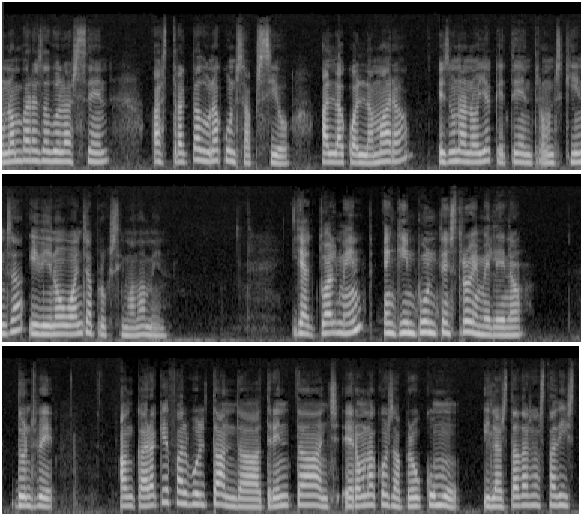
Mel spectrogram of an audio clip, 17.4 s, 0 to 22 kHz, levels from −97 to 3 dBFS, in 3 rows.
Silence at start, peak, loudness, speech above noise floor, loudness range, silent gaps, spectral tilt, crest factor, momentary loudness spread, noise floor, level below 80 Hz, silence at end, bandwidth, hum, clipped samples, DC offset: 0 s; -10 dBFS; -27 LUFS; 35 dB; 3 LU; none; -5 dB/octave; 18 dB; 6 LU; -61 dBFS; -60 dBFS; 0.05 s; 15 kHz; none; under 0.1%; under 0.1%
